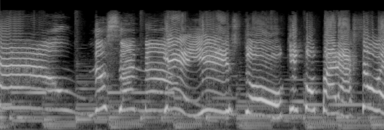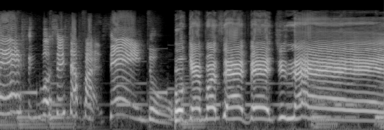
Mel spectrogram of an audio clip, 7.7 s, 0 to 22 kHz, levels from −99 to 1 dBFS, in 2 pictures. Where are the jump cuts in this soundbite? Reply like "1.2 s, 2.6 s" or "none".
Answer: 5.5 s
